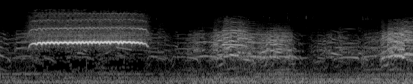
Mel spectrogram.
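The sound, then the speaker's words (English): A loud, steady whistle-like tone sounds for about a second, followed by bursts of harsh, overlapping squawking calls from a large flock of gulls on a salt pond near Fremont, over a low background rumble. “She's looking at a large flock of gulls on a salt pond near Fremont.”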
